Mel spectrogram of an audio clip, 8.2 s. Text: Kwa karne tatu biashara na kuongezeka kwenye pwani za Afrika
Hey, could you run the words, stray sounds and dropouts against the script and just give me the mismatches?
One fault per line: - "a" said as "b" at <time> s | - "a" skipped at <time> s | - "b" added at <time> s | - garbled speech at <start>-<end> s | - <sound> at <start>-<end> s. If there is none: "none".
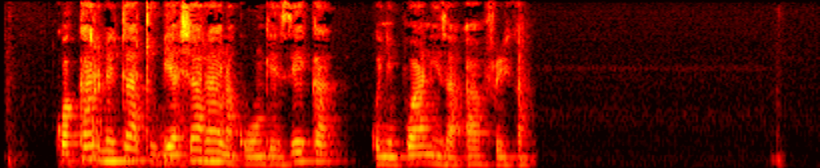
none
